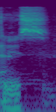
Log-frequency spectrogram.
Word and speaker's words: Asus: I'm curious as to who is, I mean, Chris is using an Asus as well, and an Asus, is that how you say it's it? It's Asus, yeah. Asus.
